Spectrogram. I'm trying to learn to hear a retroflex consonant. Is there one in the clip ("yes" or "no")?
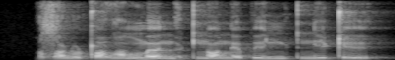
yes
